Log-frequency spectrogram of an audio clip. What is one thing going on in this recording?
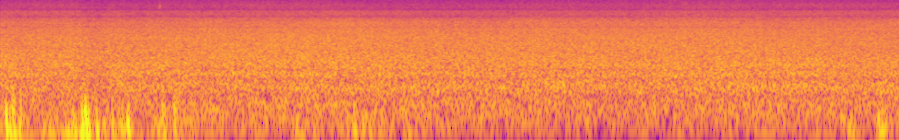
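Wind gusts against the microphone outdoors.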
